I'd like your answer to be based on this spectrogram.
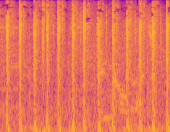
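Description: Rapid automatic weapon fire in Apex Legends Mobile, a close, loud, evenly spaced burst of about a dozen shots over roughly two seconds, with no voices.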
